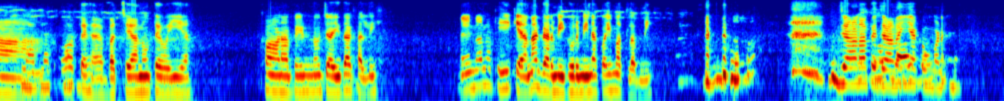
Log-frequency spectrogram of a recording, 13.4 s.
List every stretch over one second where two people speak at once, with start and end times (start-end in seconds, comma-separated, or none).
11.2-12.5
